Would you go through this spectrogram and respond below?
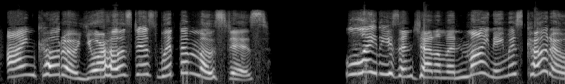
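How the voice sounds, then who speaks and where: Cute hyper fight hostess girl for a game, super bright piercing voice, drawn out showy calls, loves carnage. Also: very high voice, dry recording, studio quality, heavily acted. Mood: perky, gleeful. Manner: perky, showy, gleefully relishing violence. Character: cute bubbly bloodthirsty female tournament announcer. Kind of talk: theatrical arena match commentary for a game.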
